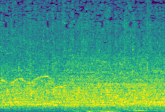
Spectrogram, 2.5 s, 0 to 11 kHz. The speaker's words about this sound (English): Crowd of just over 20,000 announced, making noise to help Piamps.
